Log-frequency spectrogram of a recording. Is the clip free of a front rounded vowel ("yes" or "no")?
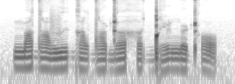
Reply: no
